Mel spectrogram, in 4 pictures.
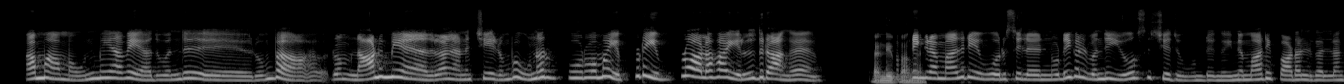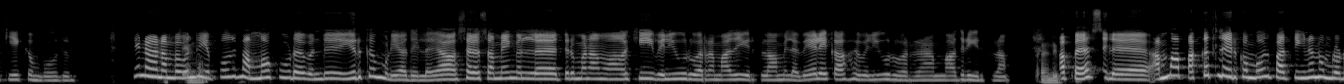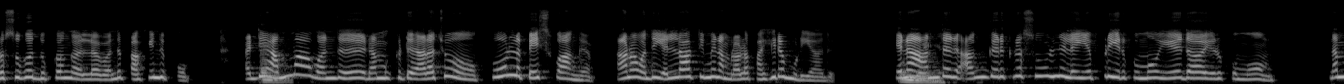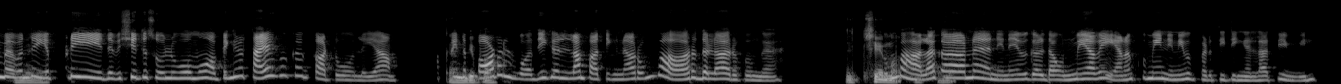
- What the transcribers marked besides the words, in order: "வரிகள்லாம்" said as "வதிகள்லாம்"; chuckle
- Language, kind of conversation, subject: Tamil, podcast, ஒரு பாடல் உங்களுடைய நினைவுகளை எப்படித் தூண்டியது?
